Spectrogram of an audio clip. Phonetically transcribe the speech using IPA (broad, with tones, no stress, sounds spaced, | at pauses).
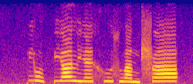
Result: p j o˥˩ ʊ̯ p j ä˥ l j ɛ˥ x u˥ s w a˥˩ n ʂ ä˥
